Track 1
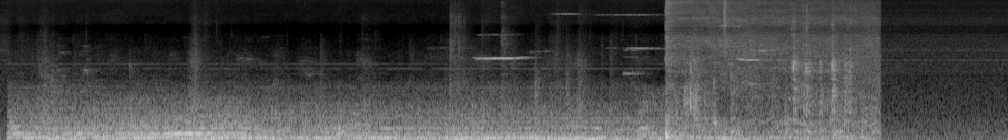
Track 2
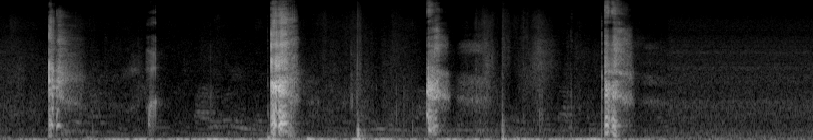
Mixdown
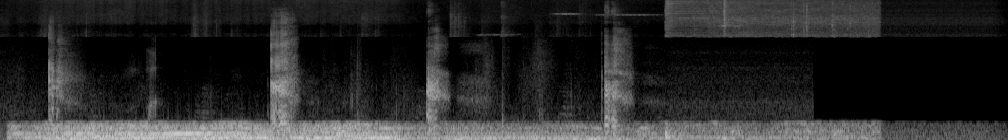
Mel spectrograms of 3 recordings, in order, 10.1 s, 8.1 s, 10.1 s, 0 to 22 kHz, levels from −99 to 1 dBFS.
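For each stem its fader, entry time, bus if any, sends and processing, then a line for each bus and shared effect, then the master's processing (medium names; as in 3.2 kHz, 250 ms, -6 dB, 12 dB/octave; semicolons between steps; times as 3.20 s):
3.89 s -4.5 dB -> 4.11 s -14 dB, 0.00 s, no send, FFT band-reject 500–7400 Hz; level rider gain up to 10.5 dB
+0.5 dB, 0.00 s, no send, treble shelf 2.1 kHz -11 dB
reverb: none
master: hum notches 50/100 Hz; peak limiter -18 dBFS, peak gain reduction 7.5 dB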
